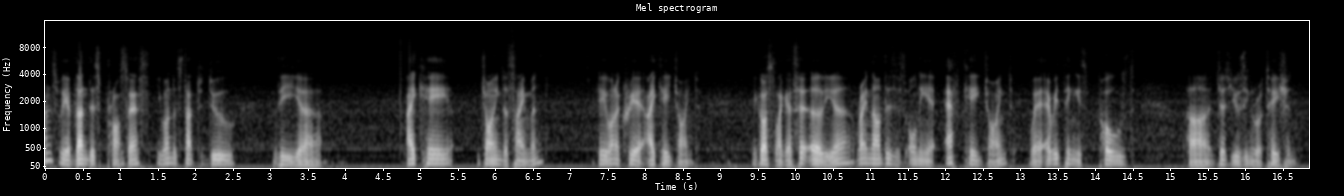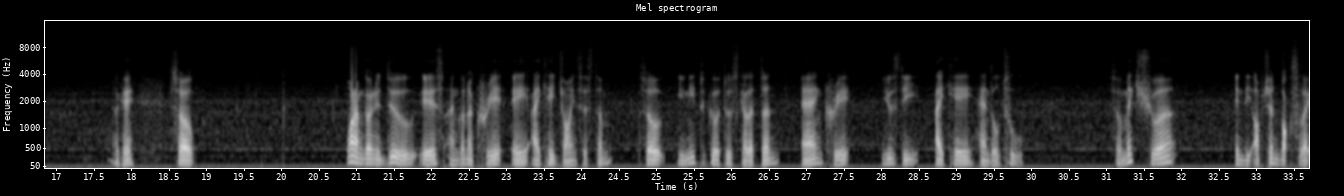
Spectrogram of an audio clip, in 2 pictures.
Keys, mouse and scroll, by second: 4.9 click, 10.2 scroll down 1, 10.8 alt+click, 11.0 scroll up 1, 11.5 alt+middle click, 13.2 click, 15.4 e, 16.7 click, 18.1 z, 18.5 scroll down 1, 19.0 alt+middle click, 19.2 scroll up 1, 19.7 alt+middle click, 20.2 alt+click, 20.8 alt+middle click, 21.2 alt+click, 22.2 scroll down 1, 22.4 alt+middle click, 26.1 click.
